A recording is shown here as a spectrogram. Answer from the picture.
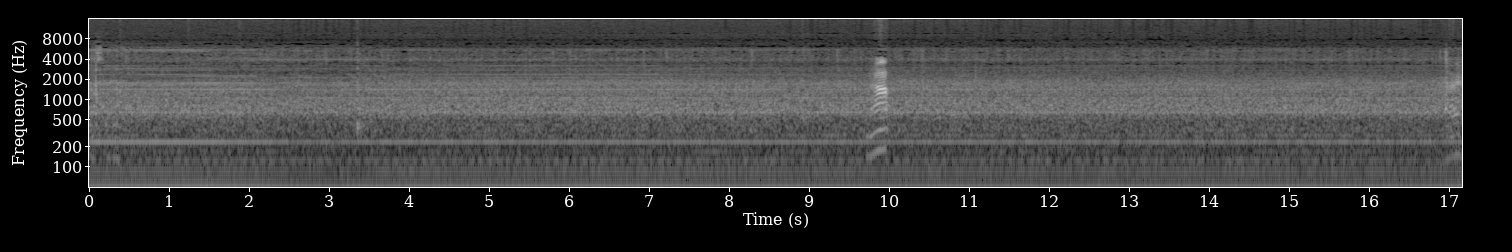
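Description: Outdoor air-conditioning condenser unit running with a steady hum.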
